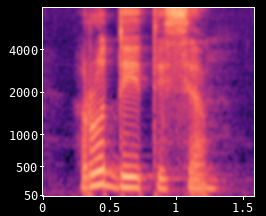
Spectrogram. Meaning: 1. to be born 2. to arise
- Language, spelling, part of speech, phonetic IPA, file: Ukrainian, родитися, verb, [rɔˈdɪtesʲɐ], Uk-родитися.ogg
